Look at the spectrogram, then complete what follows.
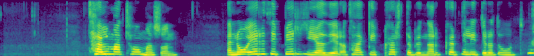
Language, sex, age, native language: Icelandic, male, 16, Icelandic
